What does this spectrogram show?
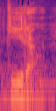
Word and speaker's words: Ciarán: ahora hemos aprendido que ciarán se pronuncia kiran no la la borrasca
